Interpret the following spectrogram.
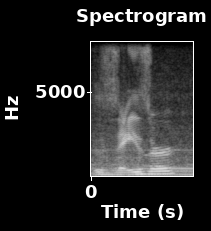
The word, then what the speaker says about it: Zazer: doing it on purpose it's professor professor zazer like laser with a z how hard is that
